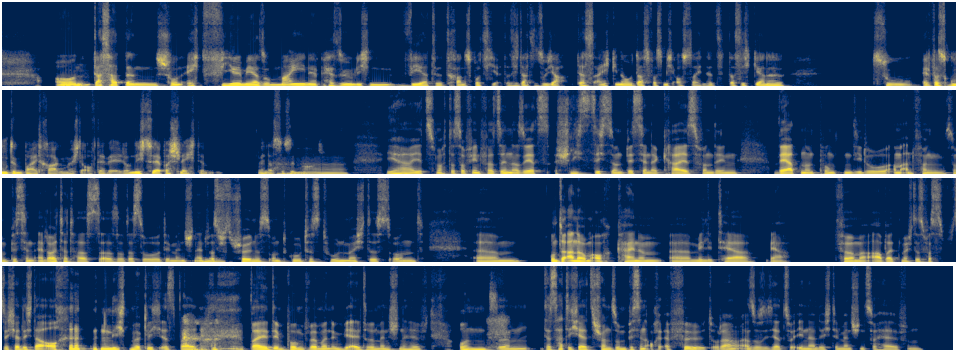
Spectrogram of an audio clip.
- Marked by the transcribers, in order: other background noise; drawn out: "Ah"; distorted speech; giggle; laughing while speaking: "nicht möglich ist bei"; chuckle
- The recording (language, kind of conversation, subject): German, podcast, Wie bringst du deine Werte im Berufsleben ein?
